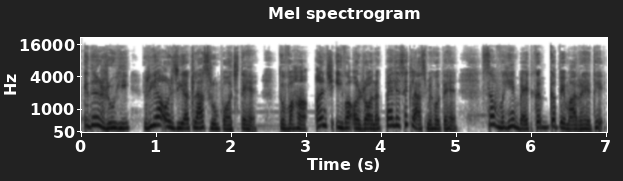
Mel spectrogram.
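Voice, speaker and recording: A woman's voice: medium pitch, expressive, fairly quick, dry recording. A woman narrating a scripted audio story, with friendly asides to the listener.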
